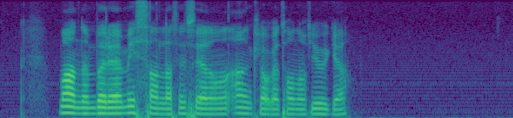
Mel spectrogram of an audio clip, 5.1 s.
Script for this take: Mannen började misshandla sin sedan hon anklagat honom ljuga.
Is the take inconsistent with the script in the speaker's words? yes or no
no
